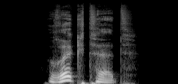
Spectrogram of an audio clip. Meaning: inflection of rücken: 1. second-person plural preterite 2. second-person plural subjunctive II
- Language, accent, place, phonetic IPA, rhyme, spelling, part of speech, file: German, Germany, Berlin, [ˈʁʏktət], -ʏktət, rücktet, verb, De-rücktet.ogg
